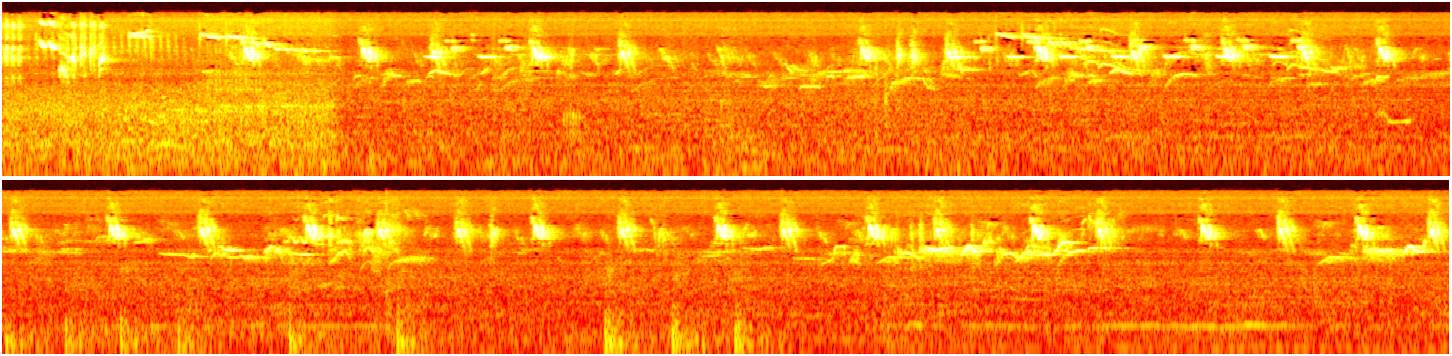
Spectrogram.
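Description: Small garden birds chirping and twittering: a steady run of short, sharp chirps a few times a second, mixed with twittering phrases. A rushing noise in the first few seconds.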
